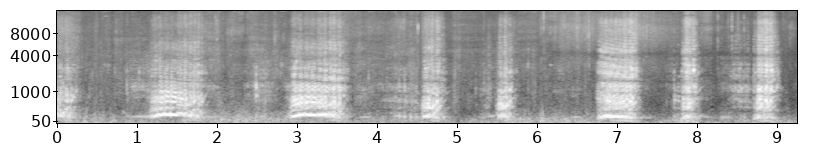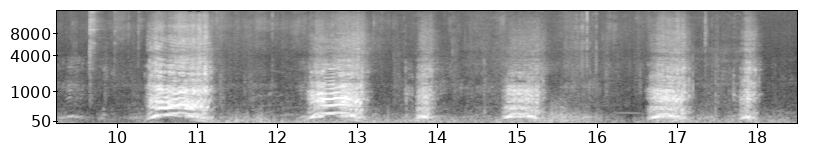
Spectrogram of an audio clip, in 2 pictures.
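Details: Lions roaring, heard as a series of deep grunting bursts spaced one to two seconds apart, somewhat irregular, with quieter background noise between calls.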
